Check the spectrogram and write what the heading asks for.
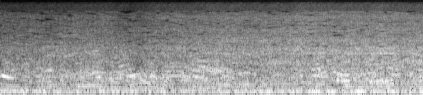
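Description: ATV engine running steadily as the quad drives through mud, with people's voices talking over it.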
